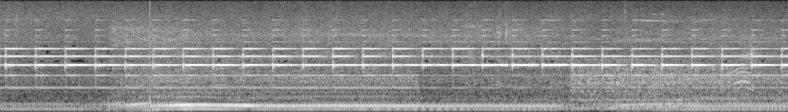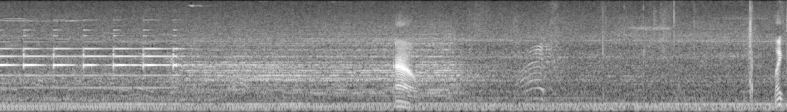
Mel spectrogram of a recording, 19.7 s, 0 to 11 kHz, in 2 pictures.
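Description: Norfolk Southern H19 freight train rolling past, a deep continuous rumble of locomotive and wagons with a loud sustained horn blast early on, then steady clattering of cars and brief wheel squeals, no talk.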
